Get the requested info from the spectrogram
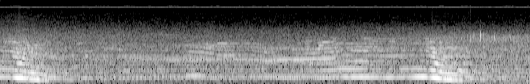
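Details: Whale song phrase: a swooping tone that drops sharply, then a long level moan with harmonics, ending in another steep downward sweep, set against a soft wash of background noise.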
